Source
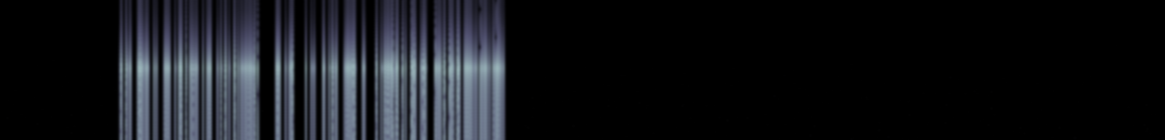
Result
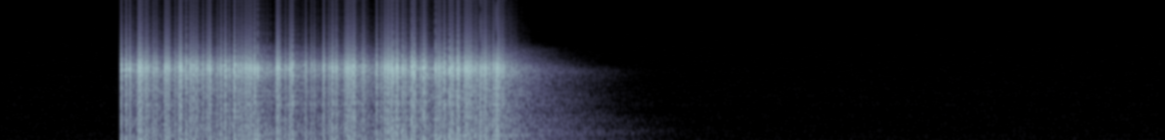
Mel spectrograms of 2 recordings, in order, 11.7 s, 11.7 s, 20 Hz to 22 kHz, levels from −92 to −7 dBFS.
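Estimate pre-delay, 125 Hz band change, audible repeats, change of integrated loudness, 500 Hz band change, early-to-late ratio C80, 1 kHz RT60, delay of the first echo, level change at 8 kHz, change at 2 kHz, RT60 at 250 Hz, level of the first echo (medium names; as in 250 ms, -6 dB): 3 ms, +5.0 dB, 1, +3.0 dB, +3.5 dB, 8.0 dB, 1.9 s, 127 ms, +2.5 dB, +3.0 dB, 2.5 s, -15.5 dB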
